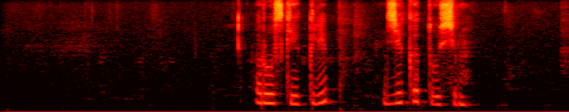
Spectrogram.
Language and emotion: Russian, neutral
